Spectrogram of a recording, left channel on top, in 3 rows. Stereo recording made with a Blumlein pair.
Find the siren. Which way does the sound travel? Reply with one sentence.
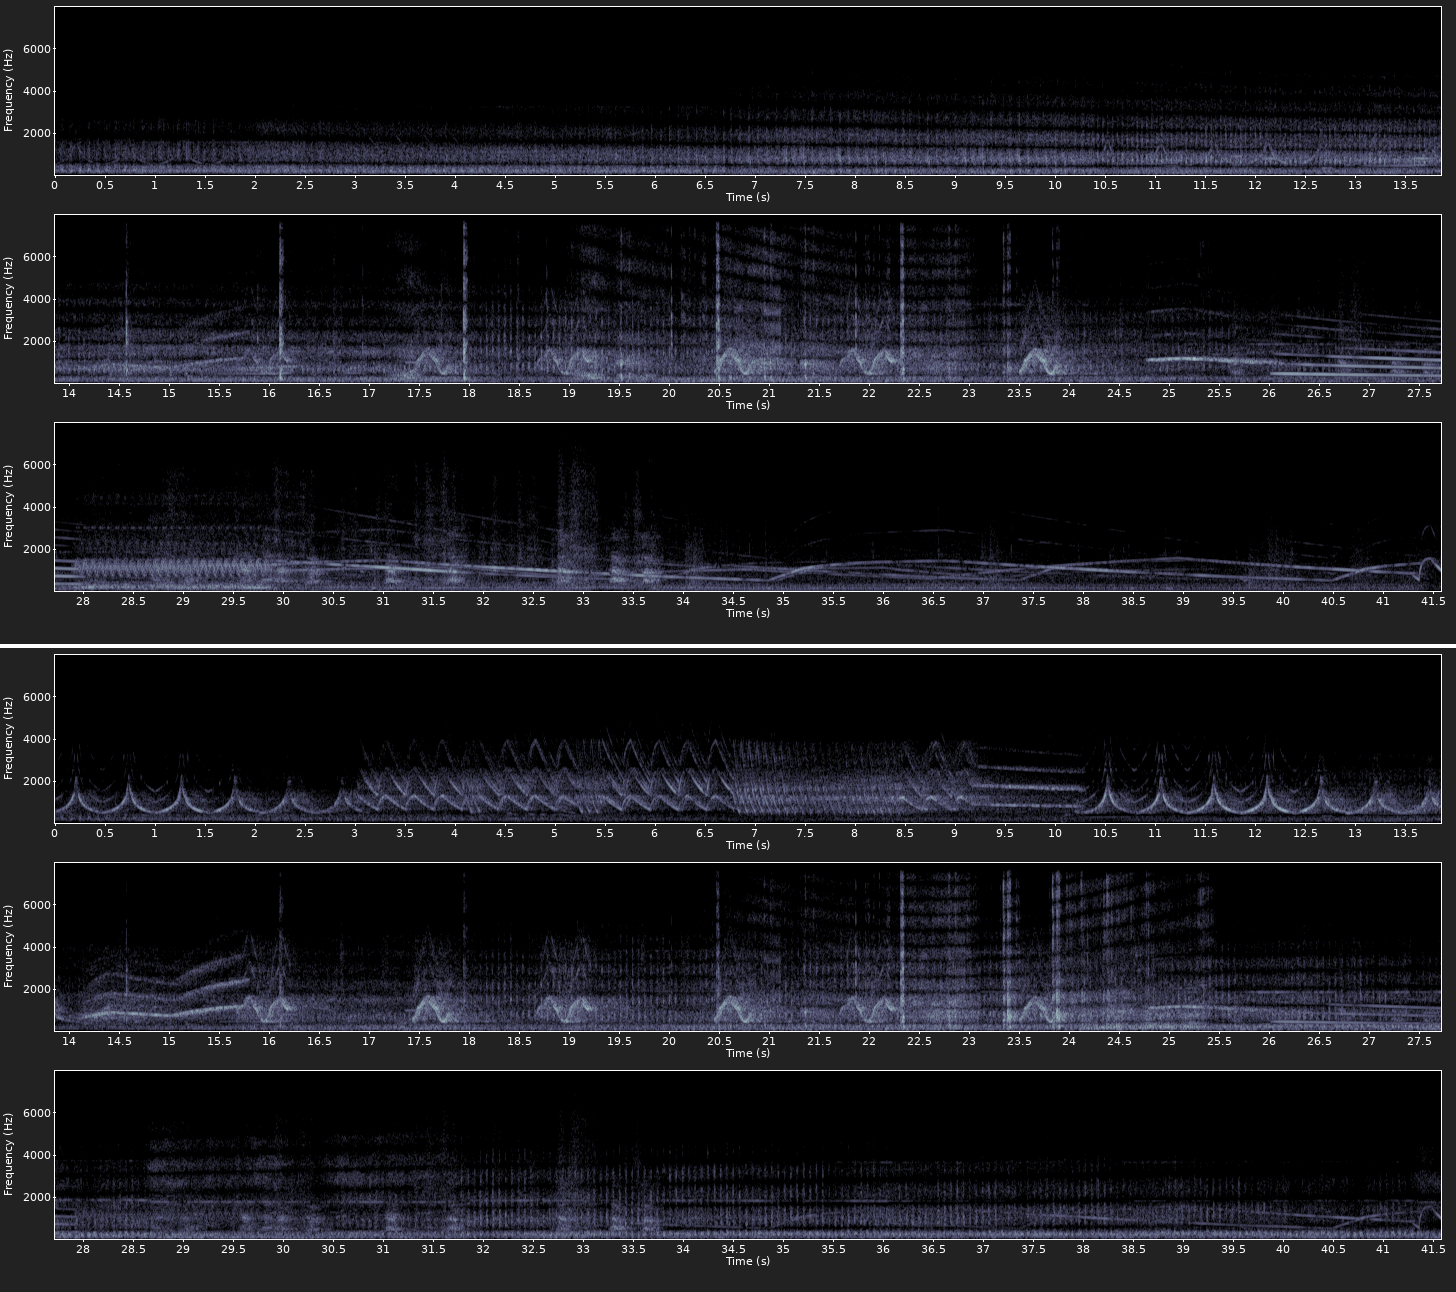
In this clip you hear the siren move from right to left.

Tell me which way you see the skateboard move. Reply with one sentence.
In this clip you hear the skateboard move from left to right.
